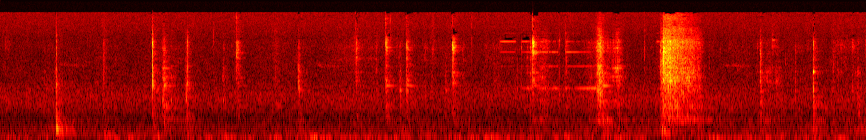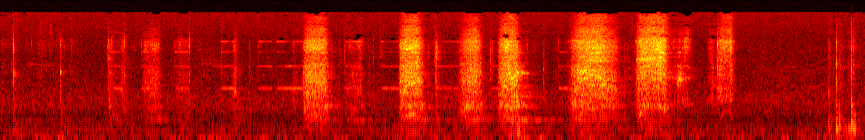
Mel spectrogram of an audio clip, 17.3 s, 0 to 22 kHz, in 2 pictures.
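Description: Cordless drill with a 1/2-inch bit boring a bolt hole into the dock for the kayak launch's mounting bracket. It runs in stops and starts, with the loudest spells in the second half.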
